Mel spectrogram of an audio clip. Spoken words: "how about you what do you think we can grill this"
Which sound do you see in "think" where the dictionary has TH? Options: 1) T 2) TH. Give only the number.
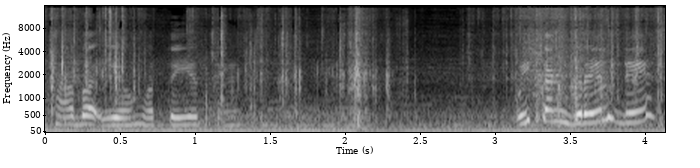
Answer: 1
